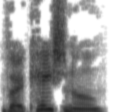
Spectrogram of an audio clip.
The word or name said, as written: vocational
